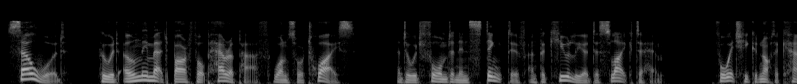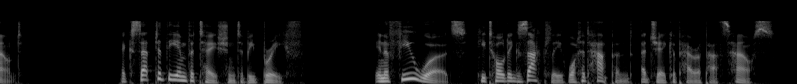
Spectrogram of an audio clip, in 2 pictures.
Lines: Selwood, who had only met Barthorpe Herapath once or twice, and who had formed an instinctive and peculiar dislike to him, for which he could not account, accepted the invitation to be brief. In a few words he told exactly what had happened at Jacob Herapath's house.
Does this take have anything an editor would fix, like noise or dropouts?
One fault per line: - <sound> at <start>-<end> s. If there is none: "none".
none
